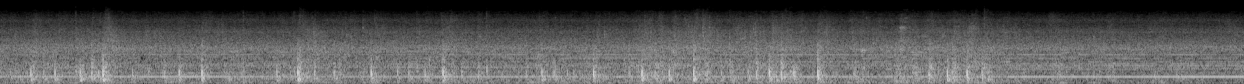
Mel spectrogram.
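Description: Onboard running sound of a JR 115 series EMU: a steady hum with a constant tone, under an irregular run of clicks and knocks from the wheels on the track and the rattling car. The clicking dies away near the end, leaving the steady running noise.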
